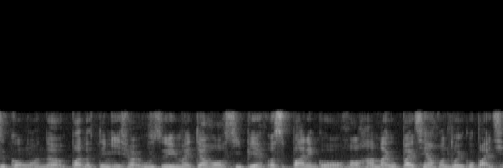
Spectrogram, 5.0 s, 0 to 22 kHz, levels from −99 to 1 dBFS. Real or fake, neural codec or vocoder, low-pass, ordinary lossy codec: real; none; 7.2 kHz; none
